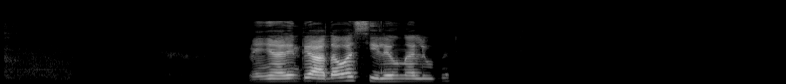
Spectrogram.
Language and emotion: Russian, positive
